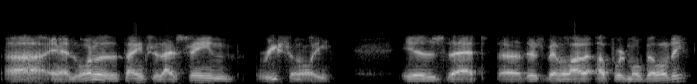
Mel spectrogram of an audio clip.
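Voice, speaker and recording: A man's voice: deep voice, moderate pace. A man answering interview questions as a club management consultant, explaining steadily with many fillers. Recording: tinny phone line.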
